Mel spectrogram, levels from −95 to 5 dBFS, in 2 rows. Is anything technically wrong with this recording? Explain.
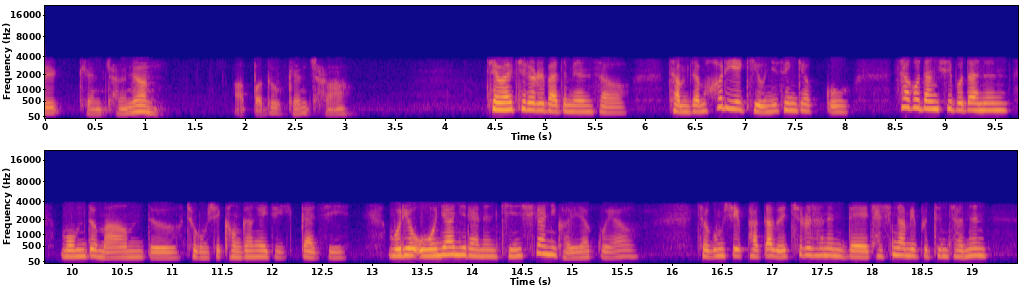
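No, the speech sits in an ordinary G.711 telephone channel, with a line band of roughly 200 Hz to 3.5 kHz and nothing above 3.8 kHz, as that format's narrow bandwidth dictates.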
